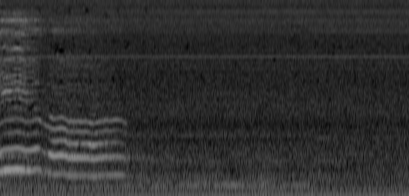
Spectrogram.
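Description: A boy's melodic Quran recitation (tilawah): one held, wavering note that ends about a second in, followed by a pause with no voice.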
